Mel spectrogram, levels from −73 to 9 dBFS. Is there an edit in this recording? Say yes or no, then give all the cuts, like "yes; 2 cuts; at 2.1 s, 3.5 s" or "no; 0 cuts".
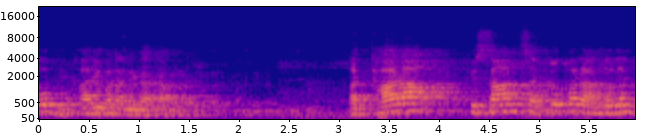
yes; 1 cut; at 2.4 s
